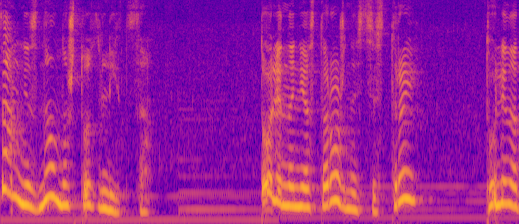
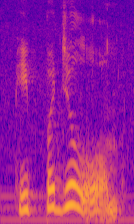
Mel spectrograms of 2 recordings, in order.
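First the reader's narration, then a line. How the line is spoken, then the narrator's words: Words squeezed through teeth. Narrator (Russian): процедил ураган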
